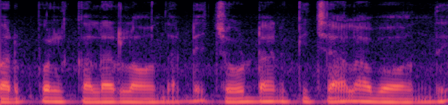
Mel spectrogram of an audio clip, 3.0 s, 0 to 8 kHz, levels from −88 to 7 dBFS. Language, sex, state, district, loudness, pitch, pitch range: Telugu, male, Andhra Pradesh, Visakhapatnam, -26 LUFS, 100 Hz, 95-110 Hz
